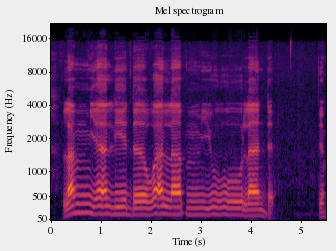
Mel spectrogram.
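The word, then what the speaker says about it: لم يلد: Pertama, jangan ditahan mim ini. Mim mati temu dengan ya, nama hukum tajwidnya izhar syafawi. Cara membacanya lam ya, lam ya. Jangan ditahan lam ya, jangan gitu. Tapi langsung saja.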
